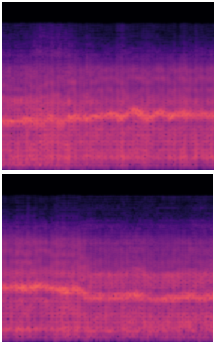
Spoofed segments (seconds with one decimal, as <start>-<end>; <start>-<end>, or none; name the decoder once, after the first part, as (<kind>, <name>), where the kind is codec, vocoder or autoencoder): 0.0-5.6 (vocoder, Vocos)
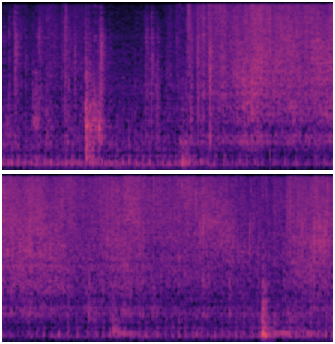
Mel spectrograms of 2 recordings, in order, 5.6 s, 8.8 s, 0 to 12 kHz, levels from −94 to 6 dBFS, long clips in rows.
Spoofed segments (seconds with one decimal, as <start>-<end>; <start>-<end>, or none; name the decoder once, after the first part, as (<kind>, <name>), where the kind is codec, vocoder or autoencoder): none

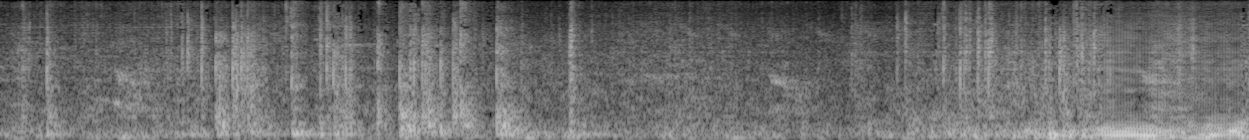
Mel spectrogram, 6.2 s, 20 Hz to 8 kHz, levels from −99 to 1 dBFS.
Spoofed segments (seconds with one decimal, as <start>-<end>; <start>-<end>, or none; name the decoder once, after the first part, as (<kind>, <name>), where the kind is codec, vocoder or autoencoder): 5.5-6.2 (vocoder, Vocos)

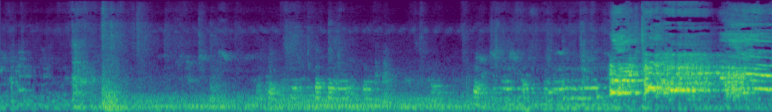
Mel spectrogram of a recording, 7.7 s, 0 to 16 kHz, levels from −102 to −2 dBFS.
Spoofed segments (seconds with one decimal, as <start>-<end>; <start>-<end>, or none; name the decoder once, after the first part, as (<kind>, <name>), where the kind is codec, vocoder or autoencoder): 0.0-0.9 (vocoder, BigVGAN v2); 4.9-7.7

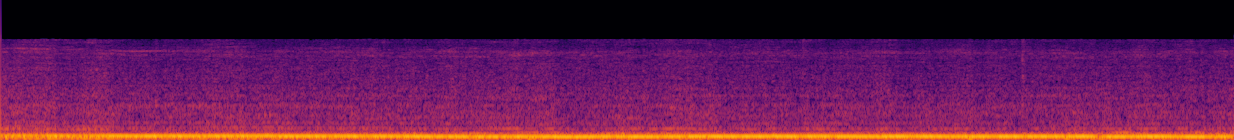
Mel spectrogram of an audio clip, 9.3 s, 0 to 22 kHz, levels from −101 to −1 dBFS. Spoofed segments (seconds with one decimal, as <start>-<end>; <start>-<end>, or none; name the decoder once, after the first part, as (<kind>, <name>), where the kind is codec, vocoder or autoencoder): none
